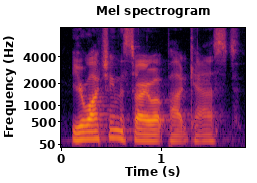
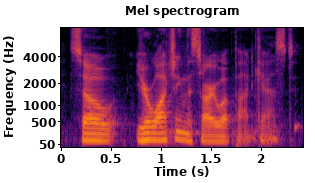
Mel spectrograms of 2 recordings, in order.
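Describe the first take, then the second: First: It is tossed off casually, thrown away. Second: It is said warmly, as to a loved one.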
